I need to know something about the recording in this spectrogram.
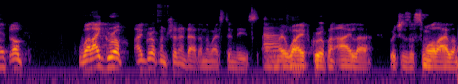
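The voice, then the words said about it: Mixed Scottish and Trinidadian accent. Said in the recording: “It's like Scottish or Irish or something. ... my accent is an amalgamation of Scottish, Trini, Peruvian, English. Scottish. It's just, it wanders all over.”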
